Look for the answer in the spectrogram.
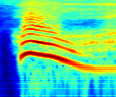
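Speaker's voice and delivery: high, loud exhale; puffed after effort; loud exerted whew. Real, not acted. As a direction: blow out a big whew. Catching breath after exertion.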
